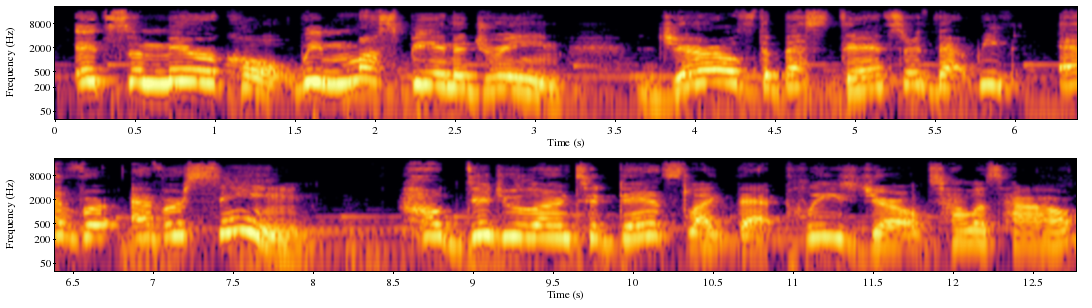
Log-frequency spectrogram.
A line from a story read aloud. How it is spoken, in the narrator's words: They shouted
